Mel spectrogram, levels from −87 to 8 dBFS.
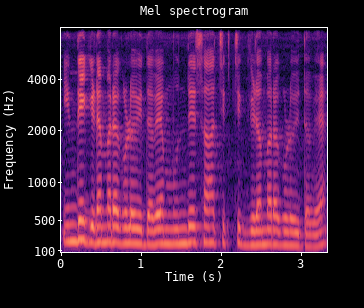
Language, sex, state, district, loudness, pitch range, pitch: Kannada, female, Karnataka, Mysore, -19 LUFS, 180-210 Hz, 195 Hz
